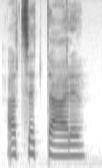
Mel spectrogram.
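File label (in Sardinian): "atzetare", female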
